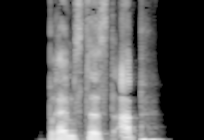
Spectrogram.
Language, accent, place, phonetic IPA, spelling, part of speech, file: German, Germany, Berlin, [ˌbʁɛmstəst ˈap], bremstest ab, verb, De-bremstest ab.ogg
- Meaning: inflection of abbremsen: 1. second-person singular preterite 2. second-person singular subjunctive II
